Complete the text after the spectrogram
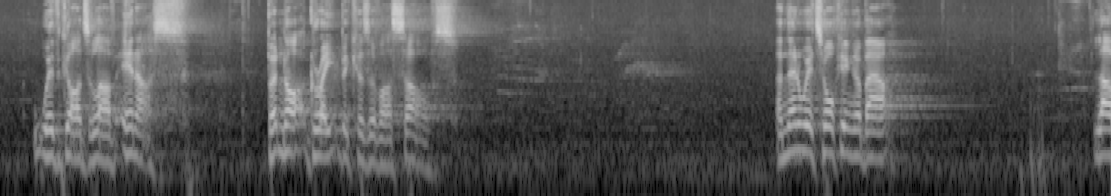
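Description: A young man speaks with animation through a microphone, in pauses, in a large hall.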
